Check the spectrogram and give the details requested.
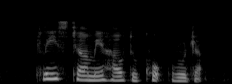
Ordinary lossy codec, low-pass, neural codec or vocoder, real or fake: none; none; none; real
